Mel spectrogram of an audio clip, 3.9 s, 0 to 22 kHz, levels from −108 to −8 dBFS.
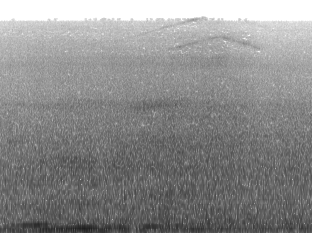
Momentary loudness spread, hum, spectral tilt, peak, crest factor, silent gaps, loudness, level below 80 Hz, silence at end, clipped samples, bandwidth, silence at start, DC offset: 5 LU; none; -5.5 dB/octave; -16 dBFS; 14 dB; none; -30 LUFS; -36 dBFS; 0 s; under 0.1%; 15.5 kHz; 0 s; under 0.1%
